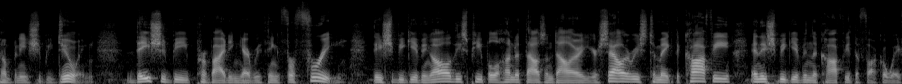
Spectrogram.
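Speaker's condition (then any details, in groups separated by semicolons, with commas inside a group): No condition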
